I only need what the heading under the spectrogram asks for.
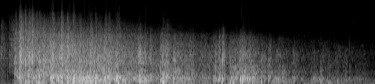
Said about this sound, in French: Aussitôt le frère préposé à cet effet, imite une seconde fois le bruit du tonnerre et le vénérable maître donne au candidat la seconde maxime.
